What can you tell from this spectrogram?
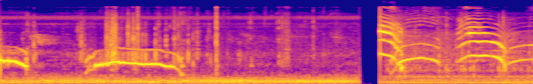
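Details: Kitten crying for its mother, separated from her: long mewing calls with a level, slightly falling tone, then after a brief gap several higher, sharper, bending meows in quick succession.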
